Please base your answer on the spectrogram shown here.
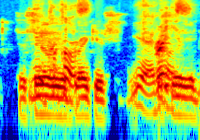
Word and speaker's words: Brækhus: Brækhus.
